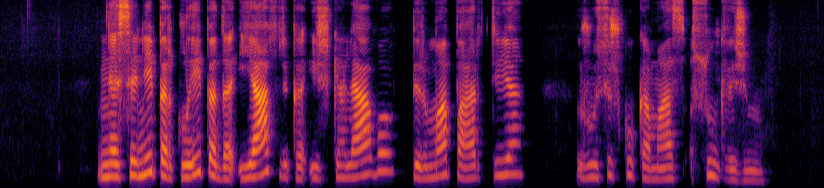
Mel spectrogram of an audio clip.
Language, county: Lithuanian, Klaipėda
